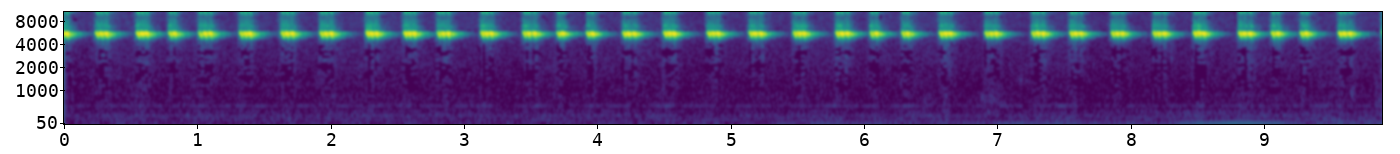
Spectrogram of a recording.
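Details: Jangkrik sawah (field cricket), a gacor singer, chirping without pause: around forty sharp, high-pitched pulses in steady succession, close and loud, with a faint low rumble in the background.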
